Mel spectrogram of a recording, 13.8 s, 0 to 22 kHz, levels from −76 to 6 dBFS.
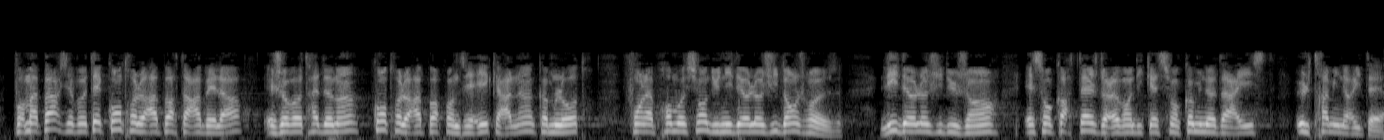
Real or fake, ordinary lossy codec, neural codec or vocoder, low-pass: real; none; none; 5.4 kHz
